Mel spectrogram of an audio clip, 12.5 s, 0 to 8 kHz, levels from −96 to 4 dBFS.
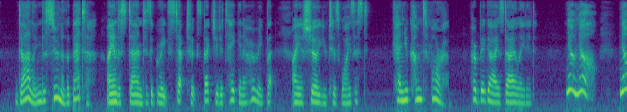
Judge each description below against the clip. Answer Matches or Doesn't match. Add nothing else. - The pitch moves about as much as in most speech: Matches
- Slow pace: Doesn't match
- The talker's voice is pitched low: Doesn't match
